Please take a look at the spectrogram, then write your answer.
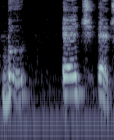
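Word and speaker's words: Buttigieg: know years ago I said how do you pronounce that damn name and they said boot Edge Edge the word Edge Edge that's the way it's pronounced booted Edge he ain't doing too good a job those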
